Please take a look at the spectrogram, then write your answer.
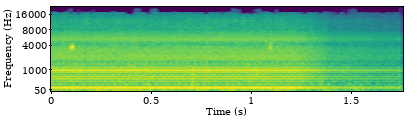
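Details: Electric bicycle battery charger radiating loud steady buzzing hum with dense comb of tones over receiver hiss, heard in AM mode on ham radio a few hundred feet away, about -85 dBm; switching charger RF interference before fitting EMI filter.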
